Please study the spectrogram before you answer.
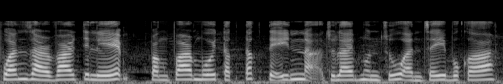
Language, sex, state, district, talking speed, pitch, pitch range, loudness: Mizo, female, Mizoram, Aizawl, 225 wpm, 215 Hz, 205-230 Hz, -17 LUFS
